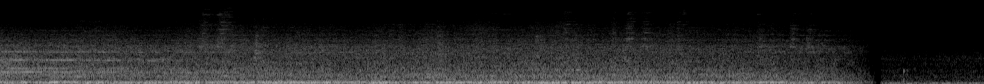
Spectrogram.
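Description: SCT freight train wagons rolling past, a steady rumble and clatter of steel wheels on the rails. High steady tones die away in the first second. The sound cuts off abruptly near the end, leaving a quiet background.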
